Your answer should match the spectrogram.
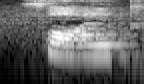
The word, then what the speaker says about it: folk: Before K also letter L is silent, like stock, chalk, talk, not talk, folk, no.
